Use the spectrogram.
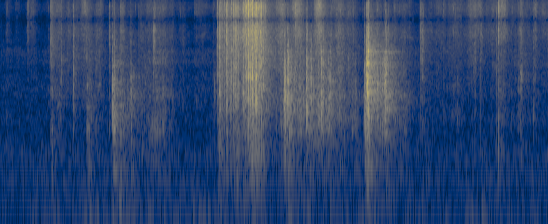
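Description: Tarot cards are shuffled by hand, a series of soft riffling bursts and papery flutters, close and fairly quiet, with a few louder riffles in the middle.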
